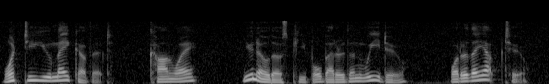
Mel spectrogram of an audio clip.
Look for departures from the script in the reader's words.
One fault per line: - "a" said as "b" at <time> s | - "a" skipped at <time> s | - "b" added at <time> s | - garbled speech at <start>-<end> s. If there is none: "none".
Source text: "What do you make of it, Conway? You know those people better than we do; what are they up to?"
none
